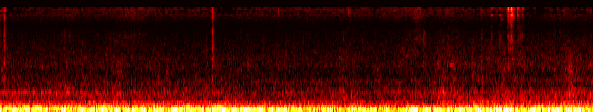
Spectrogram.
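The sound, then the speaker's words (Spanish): A car on the street, heard as a steady, low engine and road rumble that holds even in loudness throughout, with no voices. “Y al mismo tiempo el carro que venía no venía en su carril.”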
